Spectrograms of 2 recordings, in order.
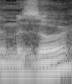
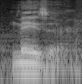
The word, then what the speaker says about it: Mazur: so when it first opened I was definitely pronouncing a Missour same cuz it just sounded like extra fancy oh okay differential nice now I know merer all right uh favorite tacos in town which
